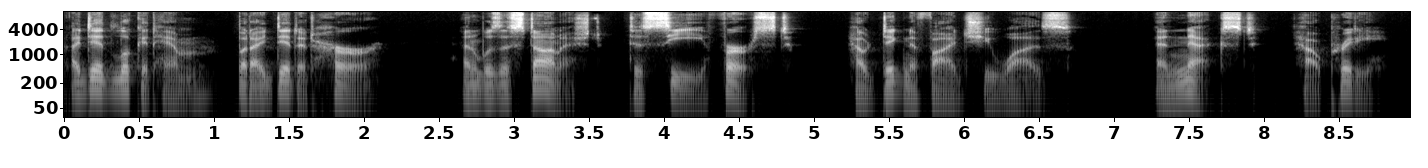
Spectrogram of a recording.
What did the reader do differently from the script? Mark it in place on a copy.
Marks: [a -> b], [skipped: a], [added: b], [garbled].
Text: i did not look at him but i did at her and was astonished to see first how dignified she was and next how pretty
i did [skipped: not] look at him but i did at her and was astonished to see first how dignified she was and next how pretty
